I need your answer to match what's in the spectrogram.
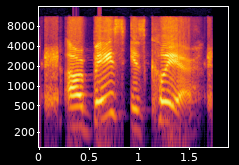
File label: Base Clear, Female; T2 Female 01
